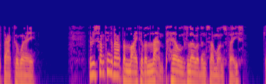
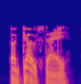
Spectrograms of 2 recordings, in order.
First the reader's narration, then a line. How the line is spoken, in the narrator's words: said Andre sarcastically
